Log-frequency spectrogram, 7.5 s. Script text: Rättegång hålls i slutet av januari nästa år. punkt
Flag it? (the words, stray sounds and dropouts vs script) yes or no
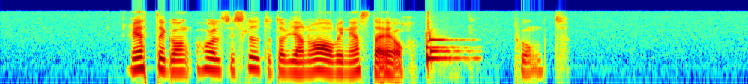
yes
